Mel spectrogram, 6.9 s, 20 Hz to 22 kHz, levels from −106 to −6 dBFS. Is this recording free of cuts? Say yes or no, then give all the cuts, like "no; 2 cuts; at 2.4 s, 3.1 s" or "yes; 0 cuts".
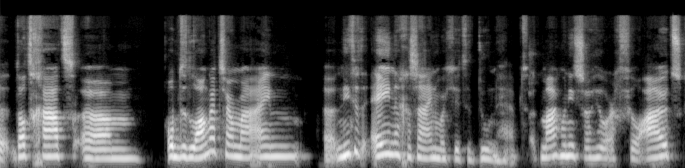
no; 2 cuts; at 1.5 s, 5.3 s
